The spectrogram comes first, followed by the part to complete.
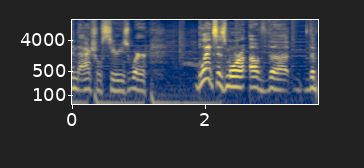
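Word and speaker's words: Blitzø: hi there I'm Blitz the O is silent and I'm the founder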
